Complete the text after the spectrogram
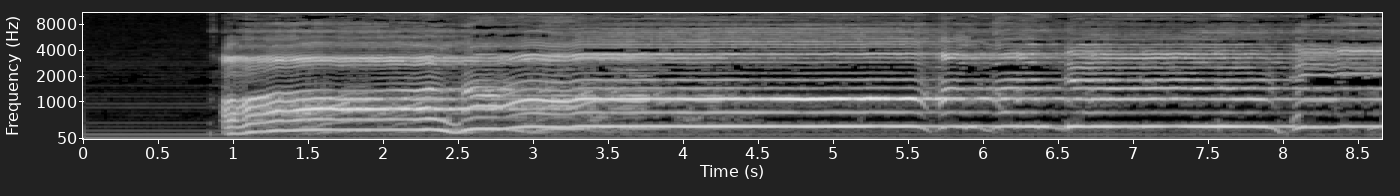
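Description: A man sings loudly and melodically through a microphone, holding long notes.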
